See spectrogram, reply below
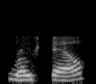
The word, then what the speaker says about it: Rochelle: S-A-U-G-E-R-T-I-E-S, yeah. – New York, 12477. – And what's your name? – Rochelle, R-O-C-H-E-L-L-E, Dabrowski, capital D. E, capital B as in boy, R-O-S-K-Y.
